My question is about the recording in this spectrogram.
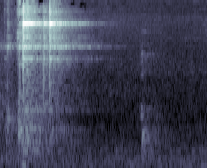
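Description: Swing-top glass bottle being flipped open: the stopper and its wire bail clink twice in quick succession against the glass neck, ringing briefly. A faint tap follows about a second and a half in.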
